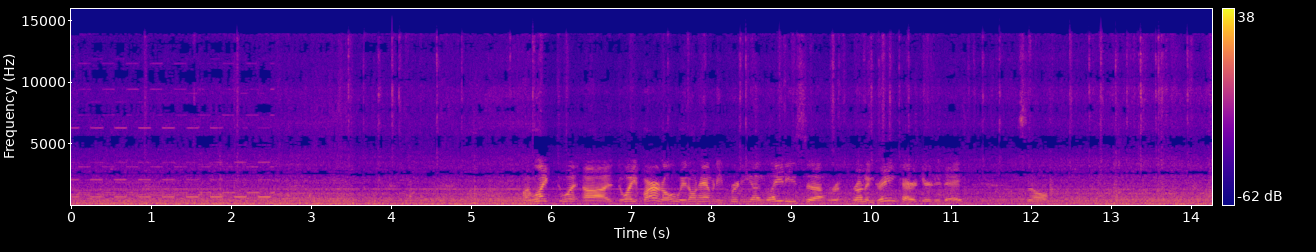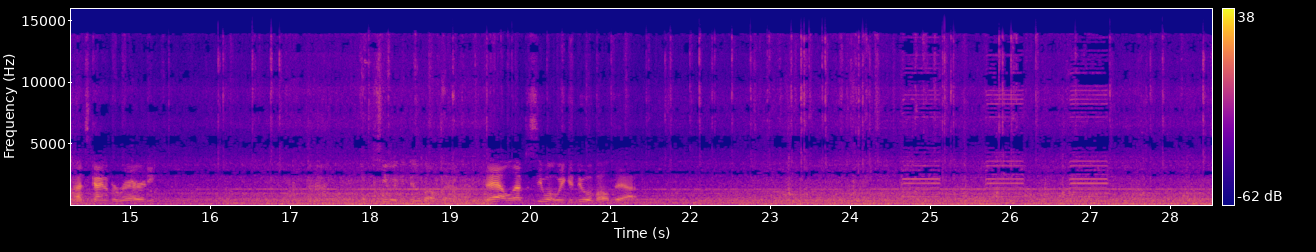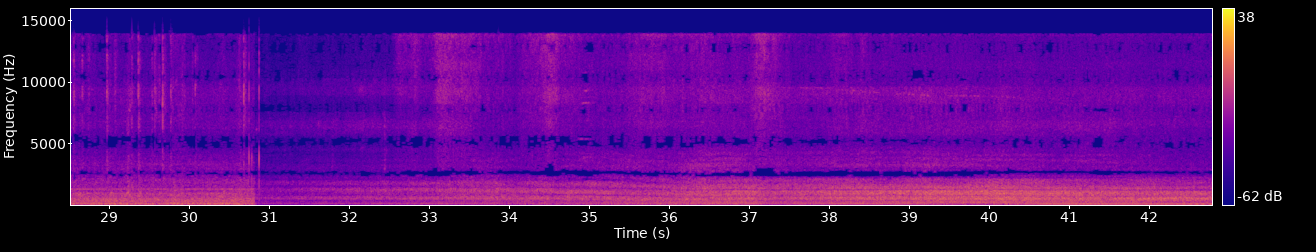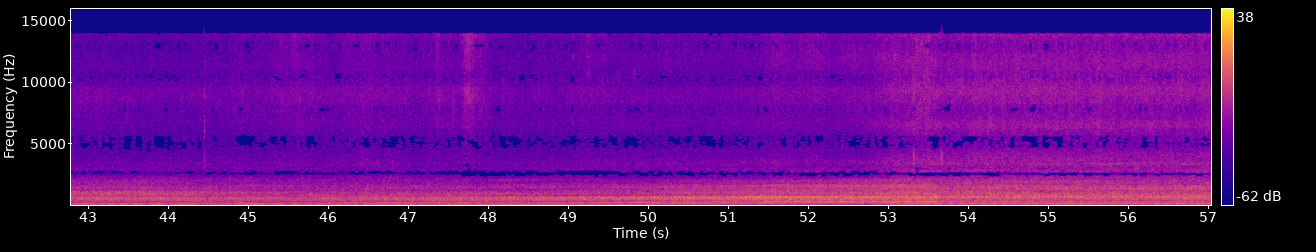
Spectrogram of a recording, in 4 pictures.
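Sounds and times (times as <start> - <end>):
short electronic beeps: 0.0 - 2.6, 24.6 - 27.3
combine engine and machinery noise: 0.0 - 57.0.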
